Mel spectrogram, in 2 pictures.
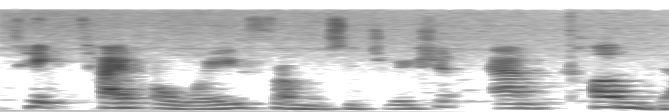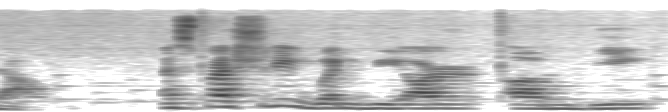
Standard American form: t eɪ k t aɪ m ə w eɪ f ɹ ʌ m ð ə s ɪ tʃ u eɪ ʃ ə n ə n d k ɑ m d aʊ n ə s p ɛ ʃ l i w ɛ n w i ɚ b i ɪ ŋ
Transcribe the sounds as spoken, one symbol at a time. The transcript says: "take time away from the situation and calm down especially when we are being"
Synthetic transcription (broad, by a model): t eɪ k t aɪ m ə w eɪ f ɹ ʌ m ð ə s ɪ tʃ u eɪ ʃ ə n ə n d k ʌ m d aʊ n ə s p ɛ ʃ l i w ɛ n w i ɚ b i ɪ ŋ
